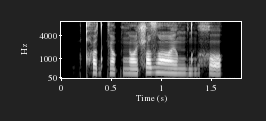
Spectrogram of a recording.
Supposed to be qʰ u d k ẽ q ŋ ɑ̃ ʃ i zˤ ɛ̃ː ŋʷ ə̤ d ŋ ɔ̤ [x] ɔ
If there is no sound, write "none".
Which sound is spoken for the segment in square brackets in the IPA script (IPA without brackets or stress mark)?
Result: x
